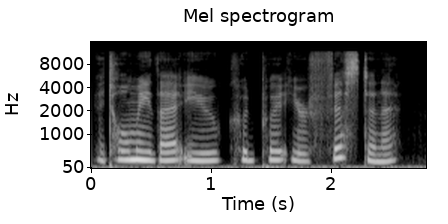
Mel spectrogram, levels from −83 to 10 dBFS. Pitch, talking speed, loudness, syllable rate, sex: 240 Hz, 235 wpm, -16 LUFS, 4.4 syllables/s, female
